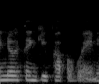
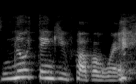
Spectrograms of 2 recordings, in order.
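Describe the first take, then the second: First: Said in the usual way. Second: Put-on higher, louder little-kid echo; lightly voiced toddler repeating; imitating toddler. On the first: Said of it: "just say". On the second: Toddler son parroting his mother, lightly voiced higher. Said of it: "He goes".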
